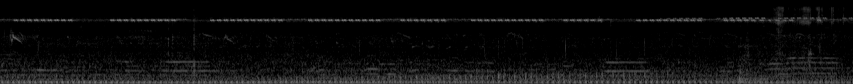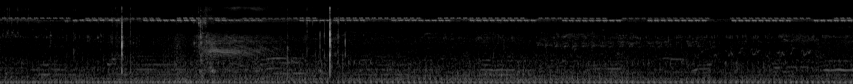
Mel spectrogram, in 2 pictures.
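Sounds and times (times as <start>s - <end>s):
insects trilling: 0.0s - 17.0s
low pulsing hum: 0.0s - 17.0s
sharp clicks: 7.3s - 13.0s.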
